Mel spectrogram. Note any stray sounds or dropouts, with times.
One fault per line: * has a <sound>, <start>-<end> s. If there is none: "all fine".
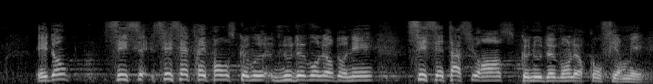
all fine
